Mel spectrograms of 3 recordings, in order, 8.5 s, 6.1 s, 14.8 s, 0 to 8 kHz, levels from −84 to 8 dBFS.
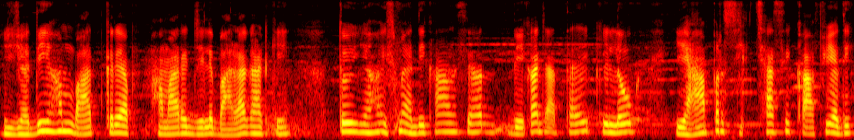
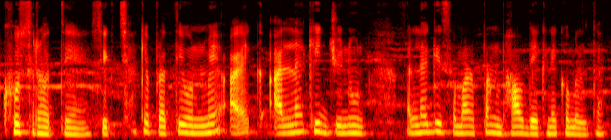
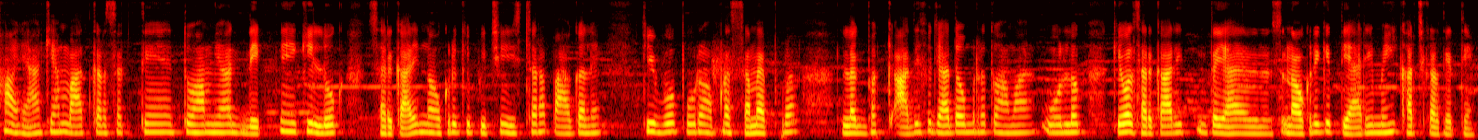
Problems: background sounds at intervals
